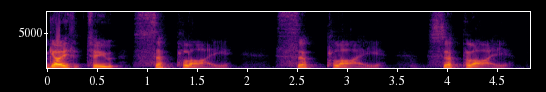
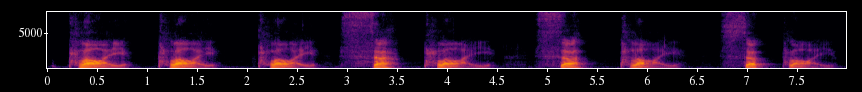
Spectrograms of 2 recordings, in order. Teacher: the vowel sound that comes before the second syllable is the schwa sound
